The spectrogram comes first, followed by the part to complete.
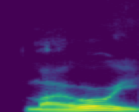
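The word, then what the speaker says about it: Māori: Now you are native Maori tribe, right?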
